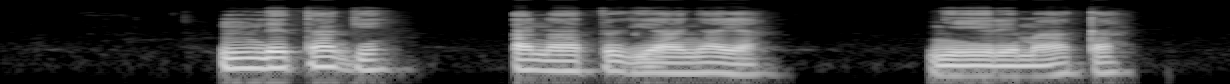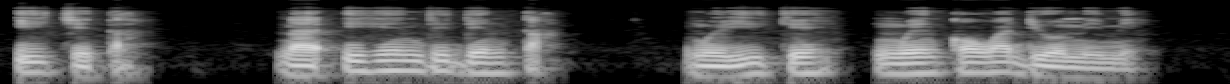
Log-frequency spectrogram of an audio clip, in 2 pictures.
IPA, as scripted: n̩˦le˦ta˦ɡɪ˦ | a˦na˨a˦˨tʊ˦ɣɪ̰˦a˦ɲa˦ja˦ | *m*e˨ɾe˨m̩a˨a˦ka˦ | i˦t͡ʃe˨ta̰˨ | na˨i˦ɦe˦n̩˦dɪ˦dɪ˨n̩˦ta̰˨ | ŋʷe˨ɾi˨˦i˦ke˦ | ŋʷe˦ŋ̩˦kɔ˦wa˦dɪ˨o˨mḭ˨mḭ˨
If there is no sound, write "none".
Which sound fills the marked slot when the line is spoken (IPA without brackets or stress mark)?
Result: ɲ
